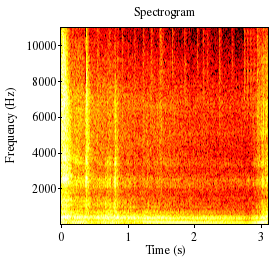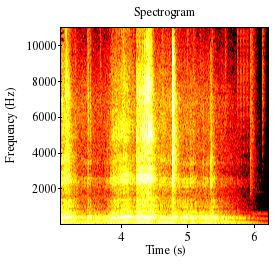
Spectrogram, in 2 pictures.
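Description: Car with a Roush X-pipe and deleted resonator, idling then blipped in several sharp revs that climb into a raspier, raceier wail, close and loud before cutting back to idle.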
